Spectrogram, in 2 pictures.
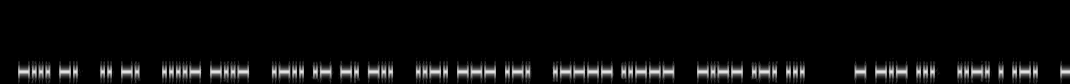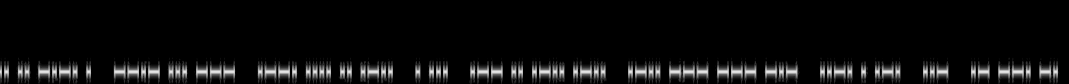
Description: Morse code, heard as a keyed tone, about 34 wpm, 590 Hz. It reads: BN IN 4X LAND FOR 12 YRS TKS FER NICE QSO PHIL ES WILL LOOK FER U AGN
